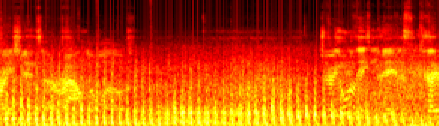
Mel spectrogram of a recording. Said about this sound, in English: The display you see today really demonstrates how manoeuvrable this extremely large helicopter is.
